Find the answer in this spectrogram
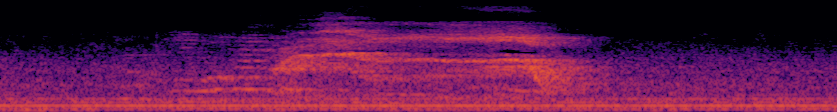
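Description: A single long, drawn-out call in the background, lasting nearly two seconds. It rises in pitch, holds, then falls, over a steady low hum.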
